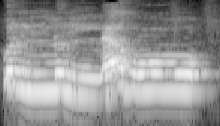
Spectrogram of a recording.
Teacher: तनवीन के अंदर जो नून की आवाज निकलती वो नून की नहीं निकलेगी बल्कि लाम की आवाज निकलेगी। क्यों, क्योंकि तनवीन हो गया लाम के अंदर मिक्स। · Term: इदगाम बिला गुन्ना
